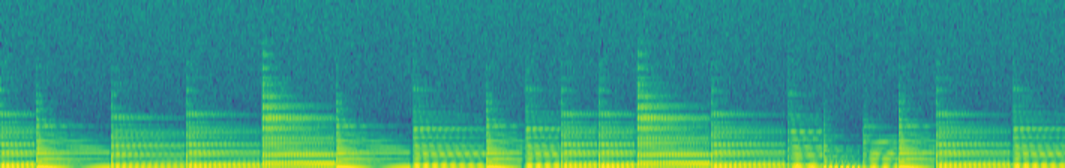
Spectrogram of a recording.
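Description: A single-note bass line played slowly, one low note at a time at about two to three notes a second, following the tab on screen. It has a bright, keyboard-like tone.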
